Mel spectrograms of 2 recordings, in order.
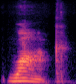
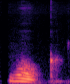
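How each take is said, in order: First: The word walk has an American vowel. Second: The word walk has a British-style vowel. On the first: The speaker calls it right. "the American accent for walk is walk" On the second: The speaker calls it wrong. "not walk. ... walk is more of a British accent"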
